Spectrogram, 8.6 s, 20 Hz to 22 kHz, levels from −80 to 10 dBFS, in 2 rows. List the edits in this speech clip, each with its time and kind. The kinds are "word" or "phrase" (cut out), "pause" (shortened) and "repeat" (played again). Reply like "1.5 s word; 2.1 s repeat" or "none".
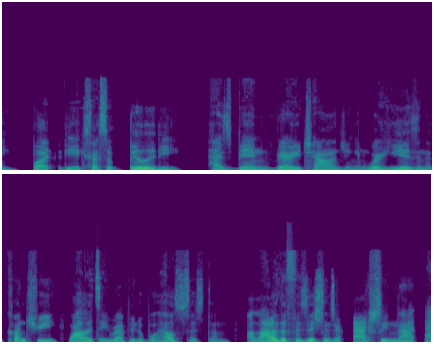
4.9 s pause; 5.4 s word; 6.6 s pause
